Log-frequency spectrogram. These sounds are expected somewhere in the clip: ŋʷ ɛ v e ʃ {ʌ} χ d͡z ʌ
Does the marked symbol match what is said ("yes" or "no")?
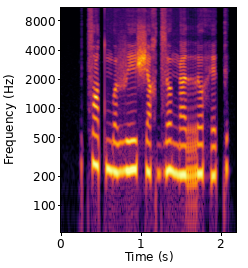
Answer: no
